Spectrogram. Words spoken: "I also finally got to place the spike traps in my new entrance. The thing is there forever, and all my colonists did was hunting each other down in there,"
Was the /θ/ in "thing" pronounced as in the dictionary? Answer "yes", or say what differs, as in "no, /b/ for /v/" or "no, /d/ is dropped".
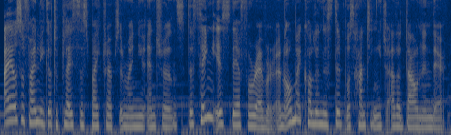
yes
